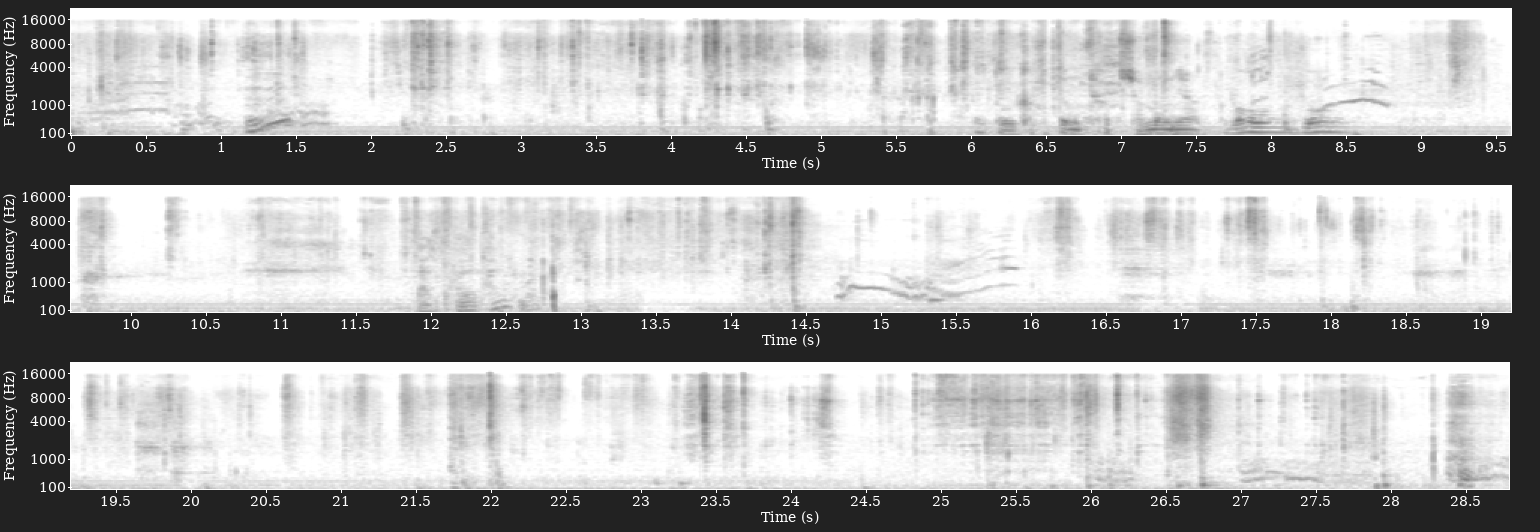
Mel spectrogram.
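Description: Kittens mewl in high, short cries close by.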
